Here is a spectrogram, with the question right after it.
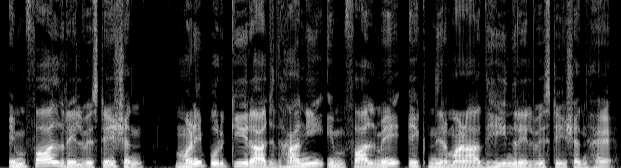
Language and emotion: Hindi, neutral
